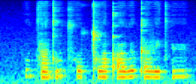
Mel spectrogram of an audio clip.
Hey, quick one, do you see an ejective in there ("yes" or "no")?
yes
